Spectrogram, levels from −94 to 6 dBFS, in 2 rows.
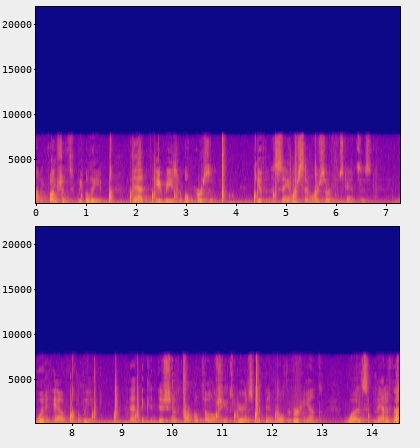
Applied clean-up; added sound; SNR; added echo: none; Walk, footsteps; 1 dB; none.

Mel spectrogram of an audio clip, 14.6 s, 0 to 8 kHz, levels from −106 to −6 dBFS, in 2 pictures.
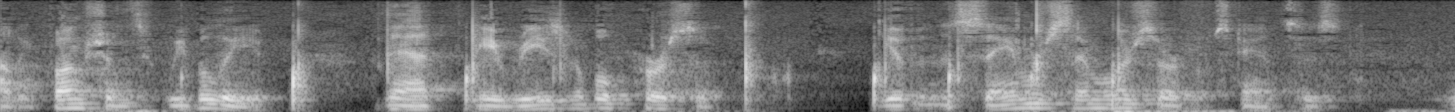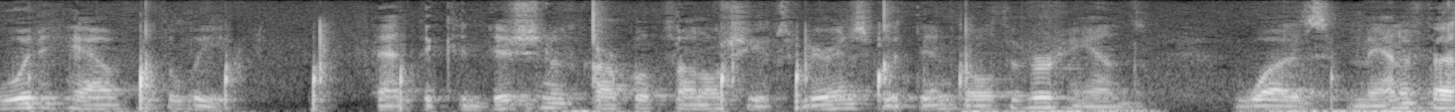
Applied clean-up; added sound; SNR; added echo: neural mask model Resemble Enhance denoiser.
